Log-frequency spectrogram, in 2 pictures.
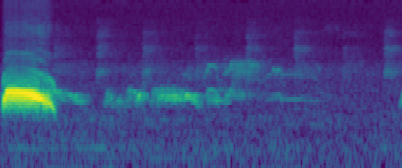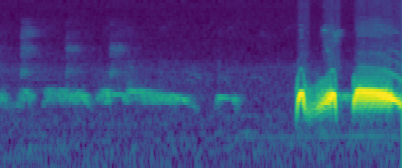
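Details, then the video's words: Spotted dove whose coo is used to pull wild doves in to a trapping spot, opening with a long falling coo, then quiet trailing murmurs for several seconds before a hoot pair and a rich drawn-out coo. "tiếng cu gáy giọng hợp bổi dùng đi gác chim rất nhanh về cội"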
